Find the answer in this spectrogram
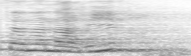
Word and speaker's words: Antananarivo: proches concernant faire ça c'est antananarivo c'est le monde la capitale face prononce comme ça ça s'écrit antananarivo ça se prononce tananarive mais pour les intimes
